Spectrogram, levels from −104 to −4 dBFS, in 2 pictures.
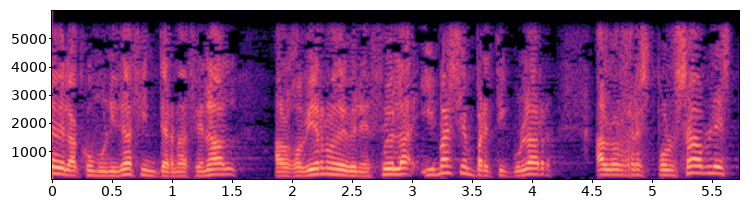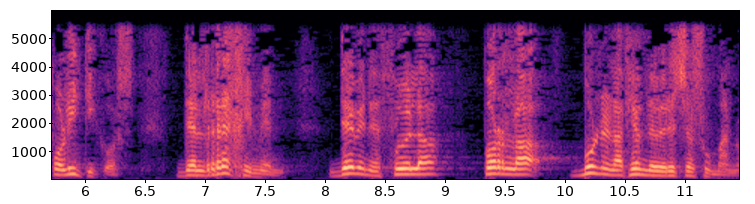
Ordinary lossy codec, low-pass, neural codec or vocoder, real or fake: none; 5.4 kHz; none; real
